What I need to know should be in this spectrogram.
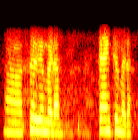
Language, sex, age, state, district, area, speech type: Kannada, female, 30-45, Karnataka, Chamarajanagar, rural, conversation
